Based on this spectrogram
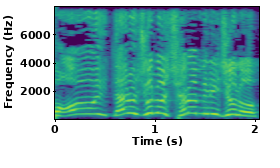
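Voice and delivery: very high, loud yell; shouting. Retold or imitated. Caravan manager shouting at pilgrims cutting ahead, very loud.

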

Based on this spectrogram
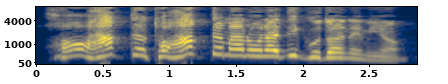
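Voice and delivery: stubborn claimant. Retold or imitated.

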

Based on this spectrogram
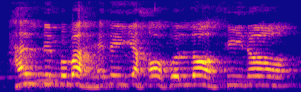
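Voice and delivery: high, slow pleading call; Imam's cry. Retold or imitated. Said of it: "فریاد زد". (ندای بلند و آهسته)

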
